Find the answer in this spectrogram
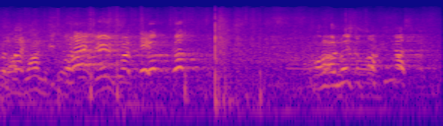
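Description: Men shouting and calling to each other in a five-a-side football game, with the sharp thud of the ball being kicked about halfway through.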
